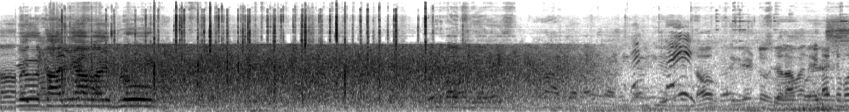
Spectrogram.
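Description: Live audience applause and cheering after an informal jam of a Hindi-Urdu love song, a dense wash of clapping for about six seconds before fading into voices talking.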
